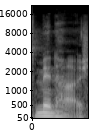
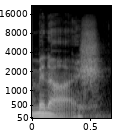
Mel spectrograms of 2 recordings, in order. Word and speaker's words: Minhaj: his last name and how it's minage not Minaj that's how people have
